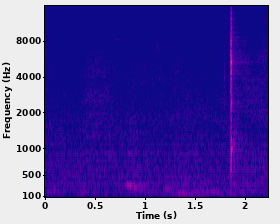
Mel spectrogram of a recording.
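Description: A quiet pause of faint room tone, broken near the end by a single short, sharp click.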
